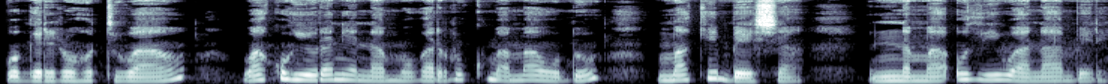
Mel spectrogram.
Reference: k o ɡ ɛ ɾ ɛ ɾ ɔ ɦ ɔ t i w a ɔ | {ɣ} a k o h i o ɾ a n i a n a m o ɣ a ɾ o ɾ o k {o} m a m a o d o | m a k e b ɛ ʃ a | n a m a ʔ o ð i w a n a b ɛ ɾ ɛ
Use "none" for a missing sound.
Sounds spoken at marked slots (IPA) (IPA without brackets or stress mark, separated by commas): w, u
